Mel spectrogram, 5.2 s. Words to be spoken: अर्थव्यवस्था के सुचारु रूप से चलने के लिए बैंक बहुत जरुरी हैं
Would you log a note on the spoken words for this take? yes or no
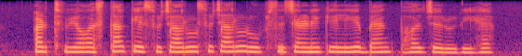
yes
